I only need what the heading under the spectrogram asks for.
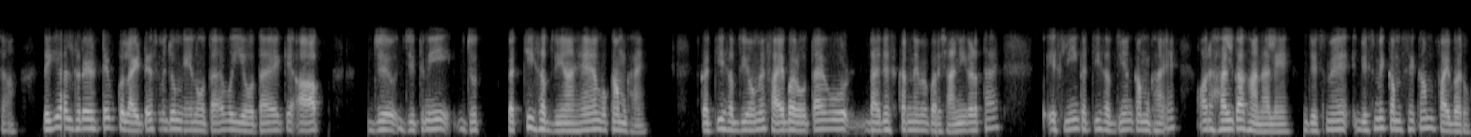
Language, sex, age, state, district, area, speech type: Urdu, male, 18-30, Uttar Pradesh, Rampur, urban, conversation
